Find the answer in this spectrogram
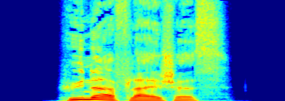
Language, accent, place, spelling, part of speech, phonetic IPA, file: German, Germany, Berlin, Hühnerfleisches, noun, [ˈhyːnɐˌflaɪ̯ʃəs], De-Hühnerfleisches.ogg
- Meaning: genitive of Hühnerfleisch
